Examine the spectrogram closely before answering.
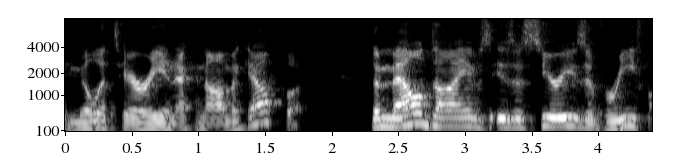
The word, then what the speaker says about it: Maldives: mald CR the Rubicon I'm going to call it the Mal Dives because uh I'm American and that's the way that an i is supposed to be pronounced ma early worm gets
